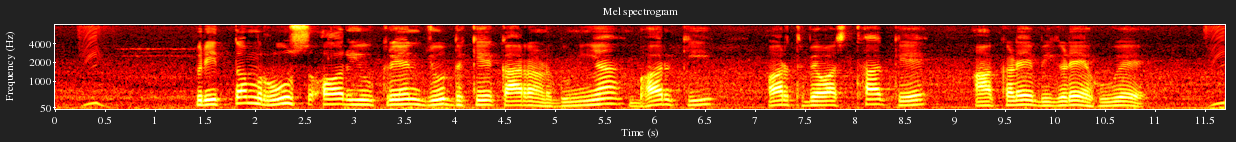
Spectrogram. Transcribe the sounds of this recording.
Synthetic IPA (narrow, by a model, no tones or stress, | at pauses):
pɾiːt̪əmɾuːsɔːɾjuːkɾeːnjʊd̪ʱːkekaːɾəɽ̃d̪ʊnijabʱəɾki | əɾt̪ʰəʋjəʋəst̪ʰake | ãːkɽebɪɡɽeɦʊeː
